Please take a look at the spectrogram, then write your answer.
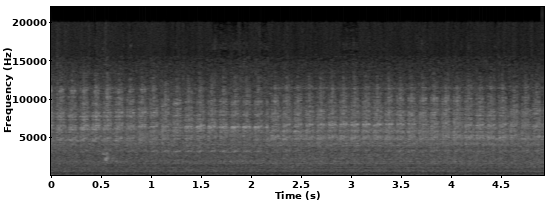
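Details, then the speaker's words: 1970s crane truck, over 50 years old, sitting over a year, first run with Corvette muffler: steady even V8 idle, low rumble, hydraulic pump audible, no misses or knocks; slight oil smoke, suspected dry-rotted valve stem seals. "My goodness, she runs good. Listen to her. I can hear the hydraulic pump."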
